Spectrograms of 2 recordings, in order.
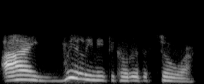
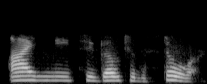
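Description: First: It is said with strong emotion. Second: It is said flatly, without emotion.

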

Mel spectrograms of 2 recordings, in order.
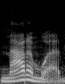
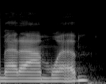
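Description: First: Madame is pronounced the English way. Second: Madame is pronounced the French way. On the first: "apparently it's" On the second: "You're pronouncing it the correct French way"

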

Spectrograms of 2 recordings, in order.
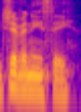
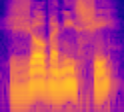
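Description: First: The name is pronounced with American sounds. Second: The name is pronounced with Italian sounds. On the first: "how do you pronounce it in Jersey? I say Giovannici" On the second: "That's the Italian way to say my last name"

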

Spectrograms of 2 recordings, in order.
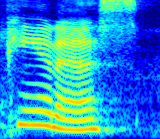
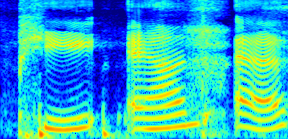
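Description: First: It is said quickly, run together. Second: It is said slowly and clearly.

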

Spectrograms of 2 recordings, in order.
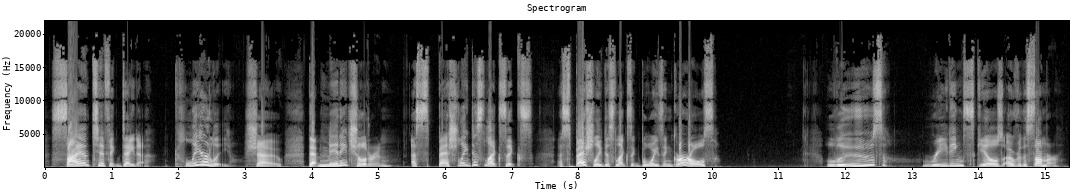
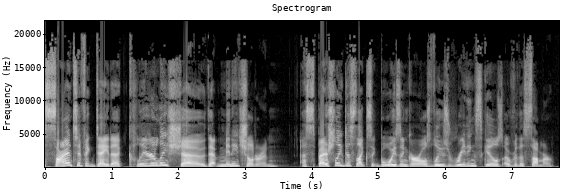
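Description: First: It is said at a slow pace. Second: It is said at a fast pace.

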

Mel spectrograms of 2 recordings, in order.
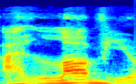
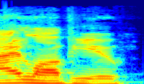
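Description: First: It is said warmly with strong feeling. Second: It is said in a flat, offhand way. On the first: The feeling is deep and sincere. "you know what? ... Oh my God, you're my life" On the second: The feeling is shown only in passing.

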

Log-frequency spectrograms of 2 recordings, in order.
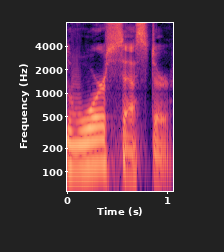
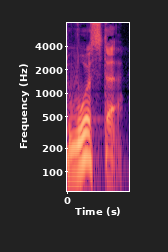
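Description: First: It is said the way it is spelled. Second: It is said the local Massachusetts way. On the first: "I'm reading it, spelled Worcester" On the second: "if you're from Massachusetts, it's Worcester"

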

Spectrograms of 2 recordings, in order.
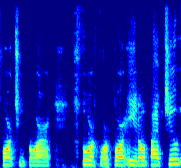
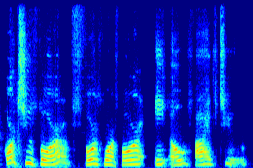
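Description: First: The number is said fast. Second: The number is said slowly.

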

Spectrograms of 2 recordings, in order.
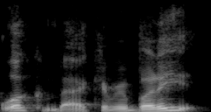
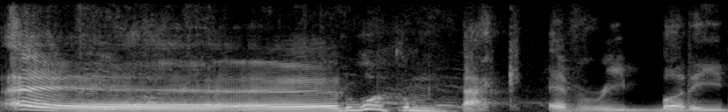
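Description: First: It is said in his normal speaking voice. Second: It is said in a put-on podcasting voice.

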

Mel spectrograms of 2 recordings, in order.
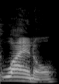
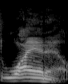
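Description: First: It is said like the common first name. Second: It is said differently from the common first name. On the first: The speaker calls it wrong. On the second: The speaker calls it right. "but it's pronounced [name]"

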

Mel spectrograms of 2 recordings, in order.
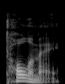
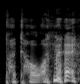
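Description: First: The initial P is silent. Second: The initial P is sounded hard. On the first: The speaker calls it right. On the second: The speaker calls it wrong.

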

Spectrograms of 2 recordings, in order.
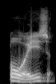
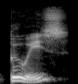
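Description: First: The word is said the non-American way. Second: The word is said the American way.

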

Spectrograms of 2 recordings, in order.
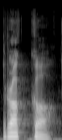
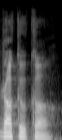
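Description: First: The 'ku' is dropped into a doubled 'k'. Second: The full 'ku' syllable is said before 'ko'. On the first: The speaker calls it right. "It's rokko" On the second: The speaker calls it wrong. "not rokuko"

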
